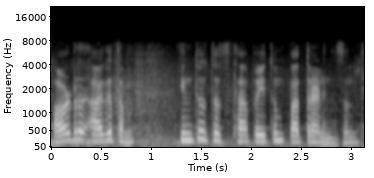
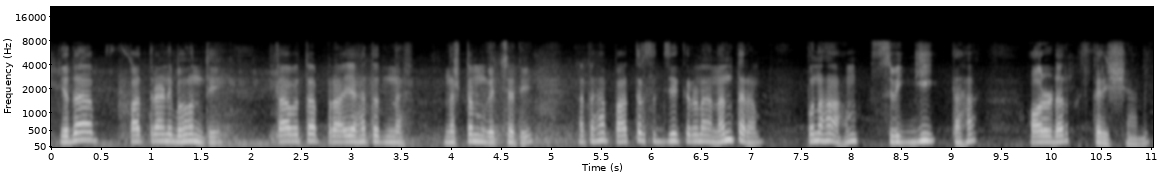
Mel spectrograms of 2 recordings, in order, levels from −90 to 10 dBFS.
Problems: constant background noise, continuous background conversations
